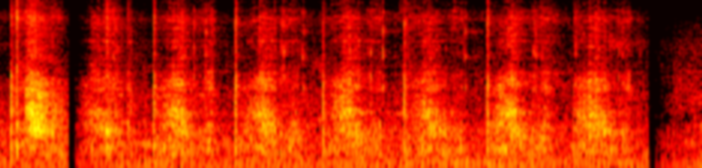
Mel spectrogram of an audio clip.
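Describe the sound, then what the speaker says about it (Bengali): Semolina dough being stirred in a pan as it absorbs water, with rhythmic scraping and knocking of a spoon against the pan, close and steady, broken by short pauses. "খুব ভালো করে নেড়ে যেতে হবে"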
